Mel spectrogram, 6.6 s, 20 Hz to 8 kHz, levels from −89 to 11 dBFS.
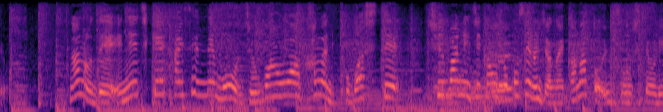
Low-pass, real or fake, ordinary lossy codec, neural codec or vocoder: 7.2 kHz; fake; none; vocoder, 44.1 kHz, 128 mel bands, Pupu-Vocoder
